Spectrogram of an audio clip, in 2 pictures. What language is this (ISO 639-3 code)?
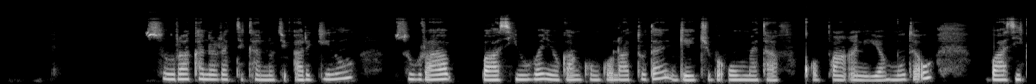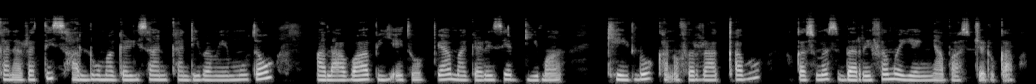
orm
